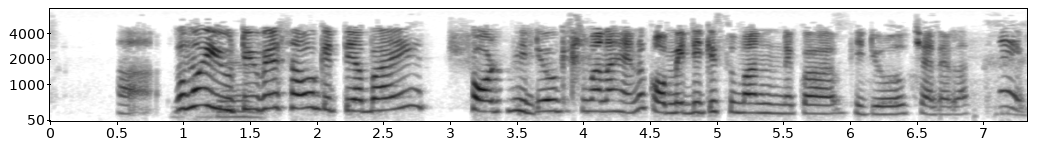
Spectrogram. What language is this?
Assamese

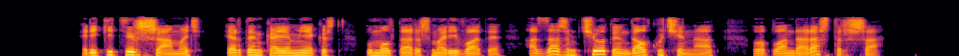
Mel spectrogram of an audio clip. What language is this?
Mari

